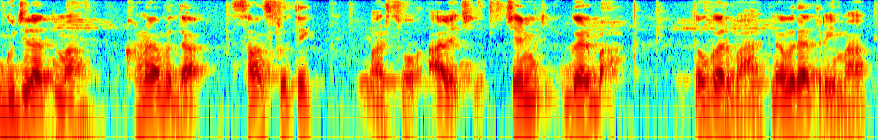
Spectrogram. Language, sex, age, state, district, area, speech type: Gujarati, male, 18-30, Gujarat, Narmada, rural, spontaneous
